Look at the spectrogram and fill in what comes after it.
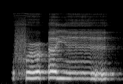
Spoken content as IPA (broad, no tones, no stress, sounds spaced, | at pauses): f ə˞ ʔ ɛ j ɪː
